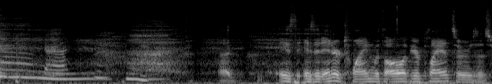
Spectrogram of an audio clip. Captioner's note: laughing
